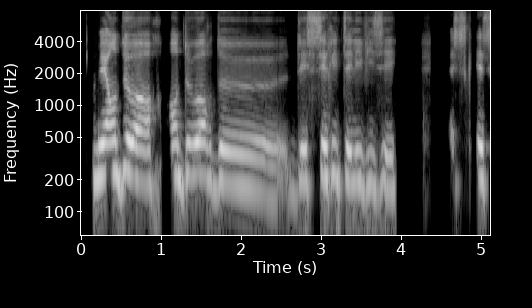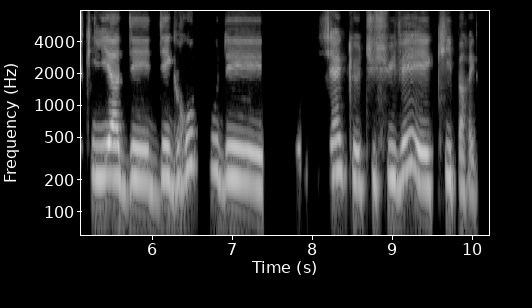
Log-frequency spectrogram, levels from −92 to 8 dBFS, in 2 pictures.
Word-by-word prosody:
Mais 210 +2 +7
en 225 +1 +6
dehors 195 -5 +6
en 210 +1 +1
dehors 220 0 +3
de 170 -6 -2
des 190 +6 -1
séries 205 +2 +2
télévisées, 180 -3 -2 0.7
est-ce - - -5
q - - -19
est-ce 410 -1 +3
qu'il 210 -1 -5
y 220 +1 +4
a 210 - +3
des 195 +1 -2
des 180 +6 -4
groupes 220 +10 -7
ou 240 -2 -8
des 190 -3 -1 0.7
musiciens 230 +3 -5
que 200 - -7
tu 180 +2 -10
suivais 205 +1 -2
et 175 - -5
qui 205 -2 -6
par 180 -4 -12
ex 145 - -14
195 Hz, 165 wpm, -21 LUFS, 180-215 Hz, 0.7 s, Mais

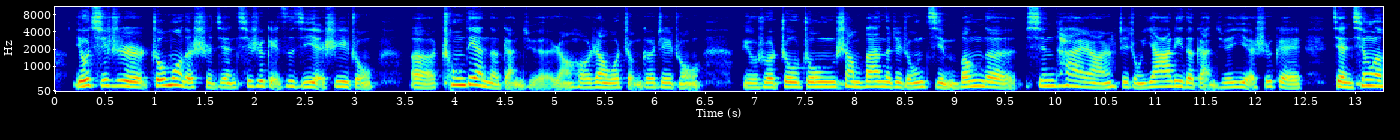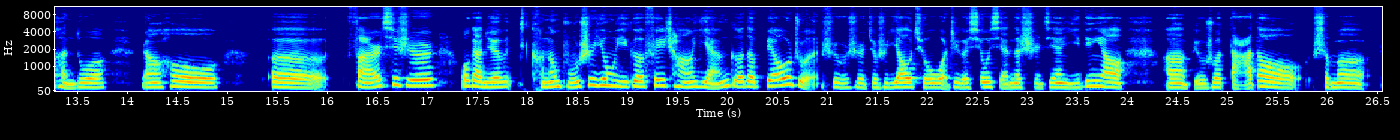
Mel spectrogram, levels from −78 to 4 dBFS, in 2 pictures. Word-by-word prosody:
尤 215 +3 +7
其 235 -1 +1
是 215 -5 +3
周 240 0 +6
末 260 -1 +6
的 175 -5 +3
时 175 -1 -5
间， 170 0 -3
其 215 - -4
实 210 0 +1
给 - - -3
自 215 -1 -4
己 185 -1 -3
也 180 - +2
是 200 +3 -3
一 195 -1 +2
种， - - -4 0.3
呃， - - -2
充 265 -1 +5
电 265 -6 +4
的 150 - -1
感 - - -6
觉。 - - -9
然 - - -5
后 170 -2 -4
让 175 -2 +1
我 170 - 0
整 175 - -6
个 175 -1 -2
这 175 -1 -3
种 - - -5 0.4
比 - - -7
如 165 - -3
说 175 +1 +2
周 185 +2 +2
中 190 +1 +2
上 190 -2 -1
班 200 0 +2
的 190 - +2
这 185 -1 0
种 175 +3 0
紧 170 -4 -1
绷 205 +5 +1
的 180 -6 0
心 225 +1 -1
态 225 -4 -1
啊， 165 0 -1
这 185 - -3
种 160 -3 -1
压 200 +1 +1
力 210 0 +1
的 180 -3 +2
感 - - -4
觉 175 +1 -4
也 185 0 -2
是 200 +3 -4
给 155 -5 -2 0.3
减 195 -5 +4
轻 235 +6 +2
了 220 - +3
很 210 -9 -2
多。 175 0 -1 0.3
然 175 0 -1
后， 185 -3 +3 0.5
呃， 170 -4 +1 0.2
反 200 -3 0
而 180 +4 +2
其 255 +4 -1
实 235 0 +4 0.2
我 - - 0
感 205 -4 +3
觉 185 +1 +1 0.2
可 - - -7
能 190 +3 +1
不 190 -2 -2
是 260 +3 0
用 245 -3 +3
一 195 - -2
个 200 -1 +3
非 235 +4 0
常 195 -5 -2
严 180 +2 -1
格 205 -5 +1
的 195 0 +2
标 230 +7 +3
准， 265 - -3
是 180 - -7
不 165 - -7
是？ 170 -1 -6
就 170 - -6
是 170 +1 -7
要 180 0 +4
求 180 -2 -2
我 170 - +1
这 180 - -6
个 165 0 -3
休 185 +3 0
闲 175 -4 -3
的 170 - 0
时 165 -2 -7
间 170 0 0
一 165 - -6
定 215 +1 -1
要， 180 -5 +2 0.4
啊， 170 -2 0
比 - - -12
如 155 - -3
说 175 +1 -1
达 155 -3 -4
到 180 -7 +1
什 180 -2 -6
么 170 -2 0
185 Hz, 255 characters per minute, -23 LUFS, 170-210 Hz, 0.5 s, 尤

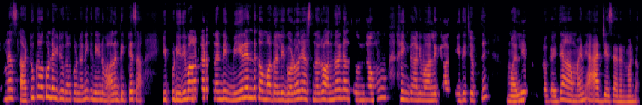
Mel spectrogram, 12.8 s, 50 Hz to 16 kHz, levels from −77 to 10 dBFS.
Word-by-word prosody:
నేనసల 310 0 -1
అటు 220 +9 -2
కాకుండా, 350 -1 +3
ఇటు 290 0 -3
కాకుండా 255 -1 -4
అని 285 - -2
ఇంక 280 - -6
నేను 250 -1 -3
వాళ్ళని 235 +1 0
తిట్టేసా. 270 +3 -1 0.5
ఇప్పుడు 260 -1 -3
ఇది 255 +3 +1
మాట్లాడుతుందండి 295 -2 +2 0.2
మీరెందుకమ్మా 300 -1 +4
తల్లి 250 0 0
గొడవ 245 +4 +2
జేస్తున్నారు. 270 -2 -1
అందరం 295 +4 +1
కలిసి 295 -2 -3
ఉందాము 240 +4 -2 0.5
ఇంకని 240 -2 -3
వాళ్ళకి 225 0 0
అది, 210 -1 -7
ఇది 240 +2 -4
చెప్తే 240 +7 -4 0.5
మళ్ళీ 210 +6 +3
గ్రూప్‌లోకైయితే 200 - -4
ఆ - - +1
అమ్మాయిని 205 +5 -2
యాడ్ 225 -3 +3
జేసారన్నమాట. 190 -2 -2
250 Hz, 145 wpm, -20 LUFS, 230-290 Hz, 0.5 s, మీరెందుకమ్మా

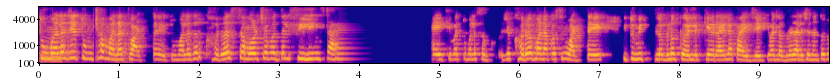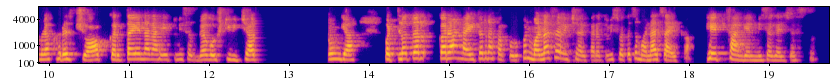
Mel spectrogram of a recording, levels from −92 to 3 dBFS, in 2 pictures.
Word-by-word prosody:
तुम्हाला 305 0 +4
जे 335 +2 +4
तुमच्या 325 +1 -1
मनात 270 -3 +1
वाटतंय, 245 +1 0
तुम्हाला 250 +2 -2
जर - - -1
खरंच 285 +3 0
समोरच्या 290 -1 +2
बद्दल 305 0 -1
फीलिंग्स 295 0 +2
आहेत 285 0 -4 0.9
किंवा 270 0 -4
तुम्हाला 275 0 -3
सग 265 - -1
म्हणजे 270 0 -4
खरं 285 +1 +4
मनापासून 280 +1 +1
वाटतंय, 250 - +3
की - - -9
तुम्ही 285 0 +2 0.2
लग्न 265 +1 +2
के 245 -1 +4 0.2
करायला 245 +1 +3
पाहिजे. 225 -2 +3
किंवा 250 +2 -2
लग्न 235 +2 -3
झाल्याच्यानंतर 250 +1 +1
तुम्हाला 270 0 -1
खरंच 275 0 +1
जॉब 240 +2 +4
करता 260 +2 +2
येणार 275 -1 +1
आहे. 255 -1 -2
तुम्ही 255 +1 -12
सगळ्या 245 -1 -5
गोष्टी 245 +1 -3
विचार 245 +2 0 0.9
करून 285 0 0
घ्या. 255 -3 +3 0.4
पटलं 275 +1 +2
तर 315 0 +4 0.2
करा 315 +1 +6
नाही 270 -2 +2
तर 300 0 -1
नका 305 -4 -3
करू. 460 - -6
पण 330 - -4
मनाचा 305 +6 +2
विचार 260 -5 -7
करा. 225 0 -7
तुम्ही 235 +3 -13
स्वतःच 270 +2 -6
मनाचं 245 +2 +1
ऐका. 205 +1 -6 0.3
हेच 290 0 +2
सांगेल 225 -5 -1
मी 220 - -7
सगळ्यात 220 -2 -6
जास्त. 215 +5 -18
270 Hz, 180 wpm, -15 LUFS, 250-290 Hz, 0.9 s, करा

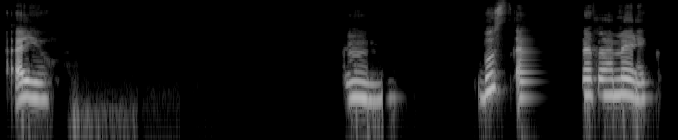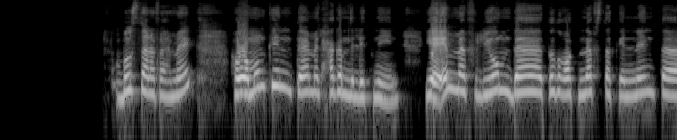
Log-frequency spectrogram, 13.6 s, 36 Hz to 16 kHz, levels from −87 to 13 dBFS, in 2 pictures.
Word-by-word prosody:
أيوه. 225 -2 +1 3.0
إمم. 220 -3 -3 1.0
بُص 325 +7 -2
أنا 230 +2 -6
فاهماك. 255 -3 -1 1.4
بُص 305 +6 0
أنا 275 -3 +2
فاهماك، 255 - -3 0.4
هو 275 0 +10
ممكن 360 0 +1
تعمل 285 -1 +1
حاجة 290 +1 0
من 255 -3 -1
ال2 225 -3 -2 0.3
يا 265 +1 +7
إمّا 315 -1 +2
في 290 -2 -17
اليوم 290 +4 0
ده 290 0 +4
تضغط 265 -2 -1
نَفْسك 285 0 -2
إن 245 +1 -2
أنت 280 +1 -3
265 Hz, 100 wpm, -22 LUFS, 235-290 Hz, 3.0 s, هو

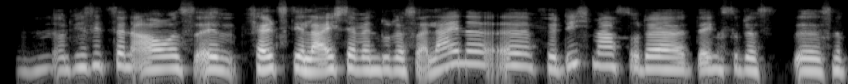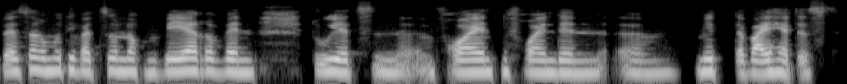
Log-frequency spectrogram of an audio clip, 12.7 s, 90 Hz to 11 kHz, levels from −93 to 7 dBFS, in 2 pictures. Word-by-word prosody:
Mhm, 200 +4 -15
und 205 +1 -9
wie 235 0 -2
sieht's 255 -1 -7
denn 260 -2 +1
aus, 220 0 +3
äh, 210 -4 +3
fällt's 220 +1 +4
dir 220 -3 +5
leichter, 215 +3 +5
wenn 205 0 +1
du 210 - -2
das 195 -2 -2
alleine, 290 +8 0
äh, 260 -4 -1
für 215 -2 -1
dich 290 +8 -5
machst, 255 -1 -1
oder 215 -1 +3
denkst 210 +2 -3
du, 220 - -8
dass 195 -2 -2
es 195 -1 +1
'ne 195 -2 -2
bessere 195 +2 -1
Motivation 195 -1 -1
noch 185 -1 -1
wäre, 185 +1 +1
wenn 180 -1 0 0.4
du - - -2
jetzt 175 -2 +1
'n, 180 -1 -4
äh, 195 -3 -10
Freund, 180 0 +2
'ne 185 - -5
Freundin, 175 0 -2
ähm, 170 0 -8
mit 190 0 -1
dabei 170 +1 +3
hättest? 175 -1 -4
195 Hz, 190 wpm, -22 LUFS, 180-215 Hz, 0.4 s, dir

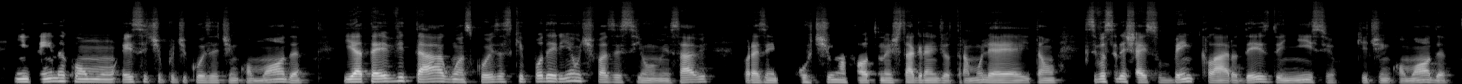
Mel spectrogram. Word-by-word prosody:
entenda 130 +3 +2
como 120 -4 +1
esse 115 +3 -1
tipo 110 -1 -7
de 105 +1 -9
coisa 100 -1 -3
te 95 0 -7
incomoda 95 +3 -1 0.3
e 125 +2 +7
até 125 +1 +8
evitar 140 -3 +4
algumas 120 -4 0
coisas 115 +2 -2
que 130 - -5
poderiam 140 +4 +1
te 155 - -5
fazer 110 -1 -1
ciúmes, 90 -5 -5
sabe? 110 +6 +1 0.3
Por - - -1
exemplo, 100 -2 0
curtir 105 0 -4
uma 110 -1 -1
foto 95 0 0
no 95 - -1
Instagram 100 0 +1
de 95 - -5
outra 85 -1 -5
mulher. 95 0 +2
Então, 95 +1 -4 0.3
se - - -6
você 130 0 0
deixar 130 -4 +3
isso 105 0 -3
bem 110 +8 +1
claro 90 -1 +1
desde 115 +6 -1
o - - -1
início, 95 -1 -4 0.2
que 95 - -8
te 90 - -8
incomoda, 90 +1 -2
105 Hz, 170 wpm, -24 LUFS, 95-120 Hz, 0.3 s, até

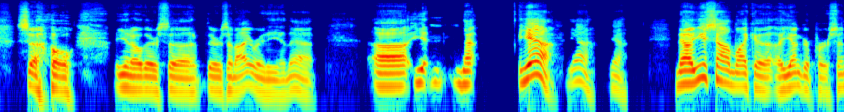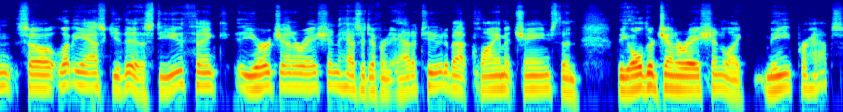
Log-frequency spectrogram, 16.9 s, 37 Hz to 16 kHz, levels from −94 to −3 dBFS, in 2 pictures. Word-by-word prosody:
So, - - +3 0.4
you 145 0 +1
know, 130 -1 +3
there's 125 -1 0
a 115 -3 0
there's 125 -2 -2
an 125 - -1
irony 115 -8 -1
in 100 - -9
that. 120 -7 -5 0.6
Uh, 150 0 +8
yeah 185 0 +2
n 180 +2 -13 0.2
n 175 - -6
no 175 0 +3 0.4
yeah! 250 +9 +8
Yeah, 195 +2 -6 0.2
yeah. 130 -6 -9 0.5
Now, 175 +1 +9
you 225 +7 +6
sound 195 -7 +4
like 150 -1 +2
a 125 -2 0
a 120 - -1
younger 145 0 0
person, 145 +5 -6
so, 140 -1 -2
let 165 +1 -3
me 165 -2 -4
ask 150 -3 -5
you 130 - -5
this, 120 -8 -3
do 125 - -10
you 150 +8 -3
think 155 -2 -6 0.2
your 140 +1 0
generation 150 +1 -4
has 135 -3 -6
a - - -5
different 120 -3 -7
attitude 130 +8 -6
about 140 -3 -4
climate 130 +1 -4
change 135 0 -5
than 115 -3 -6 0.4
the 125 - -1
older 145 +3 +4
generation, 135 0 0
like 110 -6 -6 0.2
me, 135 +4 -2
perhaps? 140 +4 -11
140 Hz, 180 wpm, -24 LUFS, 125-155 Hz, 0.6 s, Now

